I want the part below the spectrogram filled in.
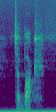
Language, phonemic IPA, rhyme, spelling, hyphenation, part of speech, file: Dutch, /taːˈbɑk/, -ɑk, tabak, ta‧bak, noun, Nl-tabak.ogg
- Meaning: 1. the tobacco plant 2. tobacco, the product made from leaves of certain of its varieties, to be smoked in cigars etc., sniffed or chewed 3. something excellent, something outstanding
